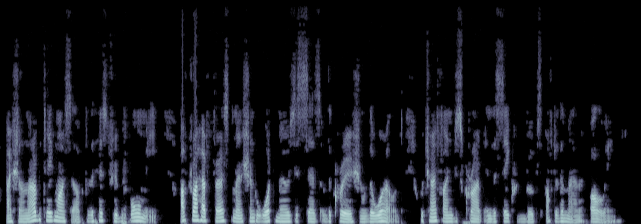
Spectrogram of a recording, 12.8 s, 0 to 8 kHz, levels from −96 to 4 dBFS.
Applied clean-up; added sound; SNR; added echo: none; none; none; none.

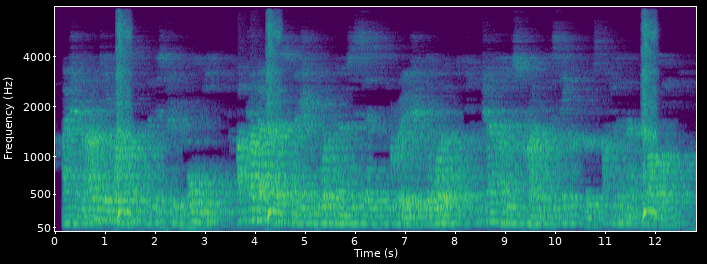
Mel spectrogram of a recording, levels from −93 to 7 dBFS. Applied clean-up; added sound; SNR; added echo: none; Gasp; 4 dB; reverberation time 2.2 s.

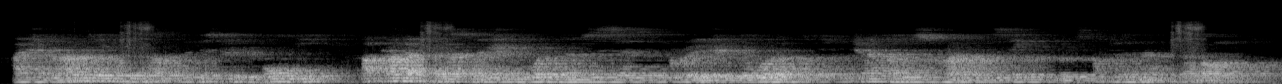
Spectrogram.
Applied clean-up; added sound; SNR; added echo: neural separator model SepFormer DNS4.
